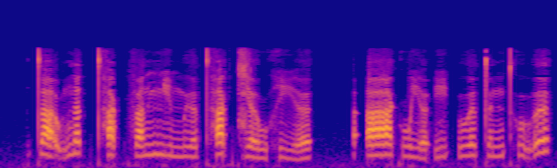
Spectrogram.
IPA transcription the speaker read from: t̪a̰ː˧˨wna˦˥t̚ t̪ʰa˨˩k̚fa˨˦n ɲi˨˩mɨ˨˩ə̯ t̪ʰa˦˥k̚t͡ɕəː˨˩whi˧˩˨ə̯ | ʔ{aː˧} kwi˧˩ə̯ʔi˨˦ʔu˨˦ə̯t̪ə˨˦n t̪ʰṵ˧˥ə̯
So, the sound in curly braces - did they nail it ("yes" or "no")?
yes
